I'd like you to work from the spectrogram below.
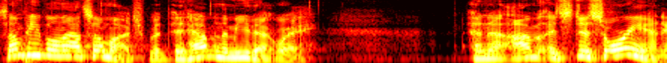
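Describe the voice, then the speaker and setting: A man talking at a very fast pace, high-pitched with very wide pitch swings, with audible room echo. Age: 60s. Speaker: guest speaker. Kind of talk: sermon testimony. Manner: halting.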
